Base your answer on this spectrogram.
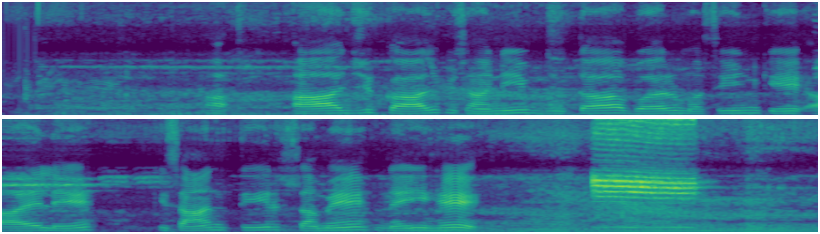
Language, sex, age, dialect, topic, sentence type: Chhattisgarhi, male, 31-35, Central, agriculture, statement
